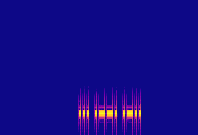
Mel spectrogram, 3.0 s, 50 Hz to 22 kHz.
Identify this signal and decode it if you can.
Morse code, heard as a keyed tone, about 41 wpm, 700 Hz. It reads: SPL
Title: Multi-letter Phonemes 40wpm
